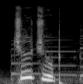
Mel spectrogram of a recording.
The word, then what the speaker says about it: jujube: jujube 它就是枣的意思，这个单词它的发音和拼写都非常的有趣，它最后还有一个 b 的音，但是因为 b 和 p 连在一起，所以 b 它发的音不是特别明显，但是拼写的时候千万不要把它漏掉了。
